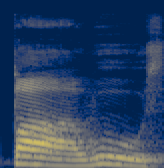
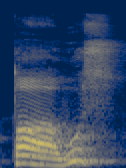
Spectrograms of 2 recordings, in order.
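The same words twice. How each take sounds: First: The vowel after the w is long. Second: The vowel after the w is short. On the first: The speaker calls it right. "mais tu dis Tawus" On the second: The speaker calls it wrong. "Tu ne dis pas Tawus"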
